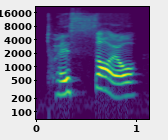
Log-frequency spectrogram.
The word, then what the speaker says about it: 됐어요: 가수가 됐어요. 가수가 됐어요. So 되었어요 is shortened as 돼.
